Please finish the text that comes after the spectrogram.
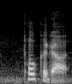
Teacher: Use a long O like no and go. Polka dot. These are polka dot socks.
